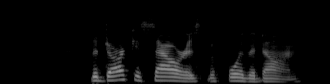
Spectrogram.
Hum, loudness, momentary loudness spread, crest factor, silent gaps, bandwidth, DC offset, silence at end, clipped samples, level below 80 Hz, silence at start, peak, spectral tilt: none; -38 LUFS; 12 LU; 20 dB; none; 9.6 kHz; under 0.1%; 0.35 s; under 0.1%; -82 dBFS; 0.9 s; -20 dBFS; -6 dB/octave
